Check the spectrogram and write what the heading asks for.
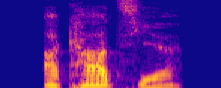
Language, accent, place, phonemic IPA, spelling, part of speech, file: German, Germany, Berlin, /aˈkaː.t͡siə/, Akazie, noun, De-Akazie.ogg
- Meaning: acacia (tree)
